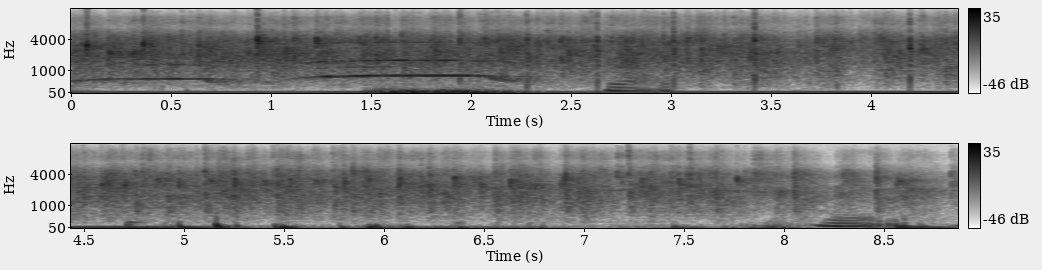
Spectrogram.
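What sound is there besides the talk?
audience applause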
